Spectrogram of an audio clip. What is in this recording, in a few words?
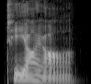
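"tir", British English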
